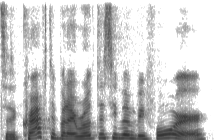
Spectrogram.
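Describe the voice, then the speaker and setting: A woman being interviewed as a writer, telling personal stories in a conversational, animated way. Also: a little high, fairly quick, no echo.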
